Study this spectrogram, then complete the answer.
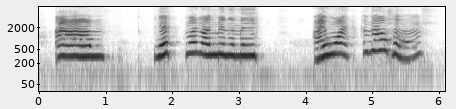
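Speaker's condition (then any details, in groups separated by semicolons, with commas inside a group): Cerebral palsy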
